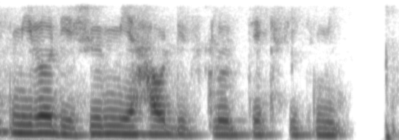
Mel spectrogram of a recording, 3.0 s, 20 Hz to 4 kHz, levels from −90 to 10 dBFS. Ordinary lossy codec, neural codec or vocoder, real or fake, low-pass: none; none; real; 3.6 kHz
